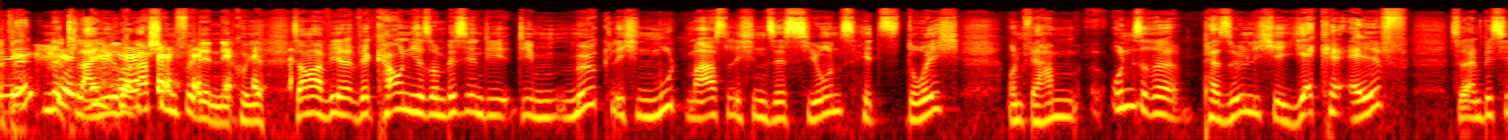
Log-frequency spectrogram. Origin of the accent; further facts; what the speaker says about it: North Rhine-Westphalia, Germany; man kann ja in Köln oder bei uns im Rheinland ob Kölsch nicht sagen, ich liebe dich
